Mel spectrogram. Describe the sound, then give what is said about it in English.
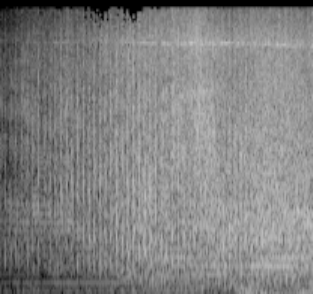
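A remote-controlled aircraft flies in a James Bond film, its rotor and engine giving a steady, rhythmic chopping drone that grows louder over the first half and then holds. “Don't concern yourself with the pilot. One of my less useful people.”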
